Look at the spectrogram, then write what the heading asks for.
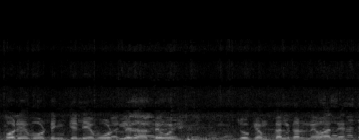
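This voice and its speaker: A man's voice: fairly high pitch, steady tone, a little fast. A young man chatting casually and teasing a friend while vlogging on a phone outdoors. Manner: joking, teasing banter with a friend. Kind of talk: casual travel vlog chat. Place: outdoors on a riverside and hill trail. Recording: outdoor crowd and traffic behind.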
